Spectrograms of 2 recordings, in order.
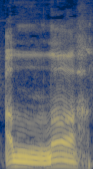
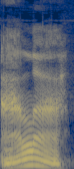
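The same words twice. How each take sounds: First: The double L sounds thick and heavy. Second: The double L sounds thin and light. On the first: The speaker calls it right. "dibaca tafkhim, dibaca tebal. Jadi Allah gitu" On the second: The speaker calls it wrong. "bacanya itu bukan Allah"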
